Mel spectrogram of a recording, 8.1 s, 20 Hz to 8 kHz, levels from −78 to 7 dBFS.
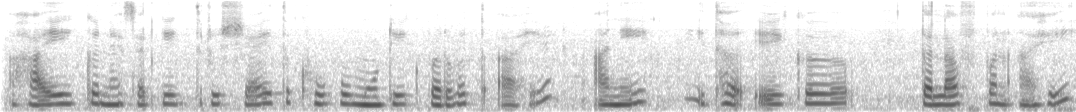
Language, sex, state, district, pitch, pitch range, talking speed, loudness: Marathi, female, Maharashtra, Aurangabad, 240 Hz, 225-255 Hz, 125 wpm, -31 LUFS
